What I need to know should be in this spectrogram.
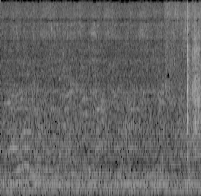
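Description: Milk pours into a glass.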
